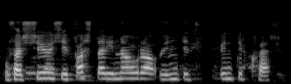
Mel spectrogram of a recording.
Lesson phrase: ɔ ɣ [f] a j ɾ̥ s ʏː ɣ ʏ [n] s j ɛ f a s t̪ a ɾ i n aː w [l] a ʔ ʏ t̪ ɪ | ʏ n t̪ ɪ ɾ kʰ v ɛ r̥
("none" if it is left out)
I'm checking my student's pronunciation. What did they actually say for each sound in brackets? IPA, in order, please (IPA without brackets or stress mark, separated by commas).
θ, none, ɾ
